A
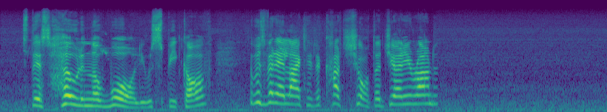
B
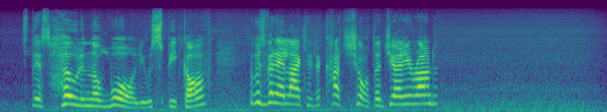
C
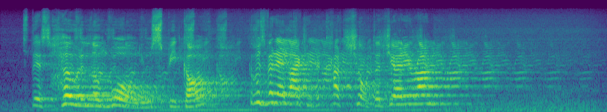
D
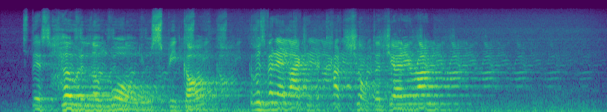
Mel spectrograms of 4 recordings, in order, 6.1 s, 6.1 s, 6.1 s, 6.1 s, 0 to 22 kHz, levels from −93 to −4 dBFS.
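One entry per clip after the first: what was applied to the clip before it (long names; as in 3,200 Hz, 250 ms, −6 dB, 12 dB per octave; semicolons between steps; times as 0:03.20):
automatic gain control gain up to 10.5 dB
echo with a time of its own for lows and highs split 1,100 Hz, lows 127 ms, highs 326 ms, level −10.5 dB; on a send at −7.5 dB: convolution reverb RT60 0.85 s, pre-delay 35 ms
sub-octave generator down 2 octaves, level +2 dB; level −1 dB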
